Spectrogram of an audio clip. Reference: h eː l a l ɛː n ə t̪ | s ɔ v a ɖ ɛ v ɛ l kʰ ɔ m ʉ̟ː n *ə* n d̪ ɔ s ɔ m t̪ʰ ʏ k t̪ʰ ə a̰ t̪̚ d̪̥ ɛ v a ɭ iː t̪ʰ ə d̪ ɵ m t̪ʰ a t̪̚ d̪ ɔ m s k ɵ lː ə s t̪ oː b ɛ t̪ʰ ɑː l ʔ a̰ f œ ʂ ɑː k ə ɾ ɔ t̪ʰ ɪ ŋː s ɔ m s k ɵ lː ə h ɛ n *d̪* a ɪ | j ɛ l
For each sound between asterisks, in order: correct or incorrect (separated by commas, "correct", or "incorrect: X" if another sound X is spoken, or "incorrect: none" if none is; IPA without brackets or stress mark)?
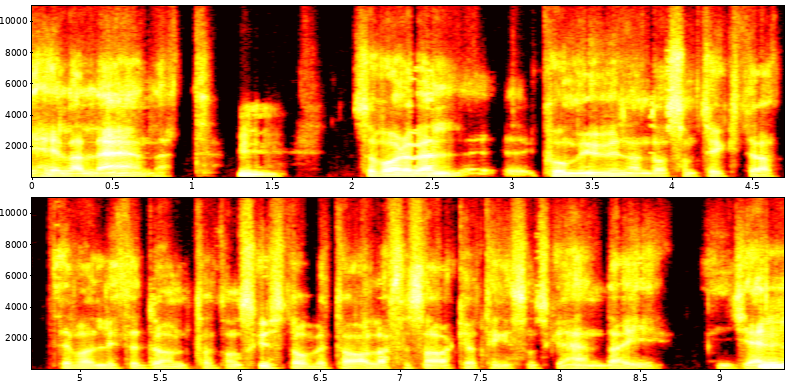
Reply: correct, correct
